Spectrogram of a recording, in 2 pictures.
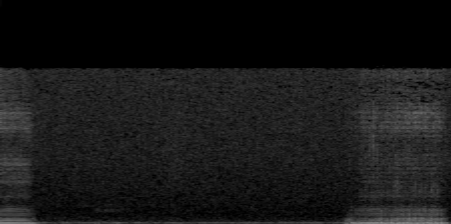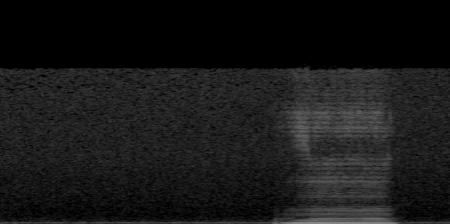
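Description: Low, rattling snores lasting about a second each, separated by quiet pauses of about three seconds, in a quiet room.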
